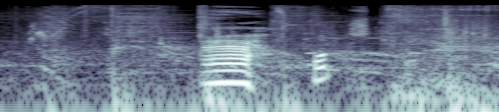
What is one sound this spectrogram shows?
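A chain rattles and whips through the air.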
